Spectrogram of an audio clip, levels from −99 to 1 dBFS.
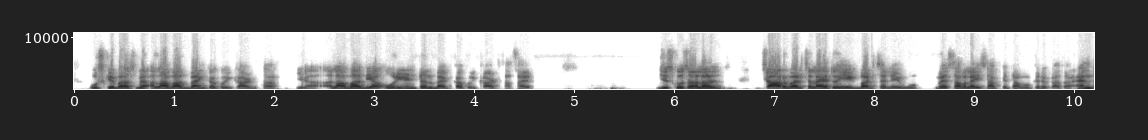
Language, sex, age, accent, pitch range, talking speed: Hindi, male, 20-39, native, 110-145 Hz, 215 wpm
